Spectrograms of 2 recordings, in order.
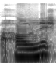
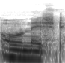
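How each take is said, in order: First: The word begins with an h sound. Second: The word begins directly with a vowel. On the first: The speaker calls it wrong. "इसको हॉनेस्ट नहीं पढ़ेंगे" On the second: The speaker calls it right. "इसको पढ़ते हैं ऑनेस्ट"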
